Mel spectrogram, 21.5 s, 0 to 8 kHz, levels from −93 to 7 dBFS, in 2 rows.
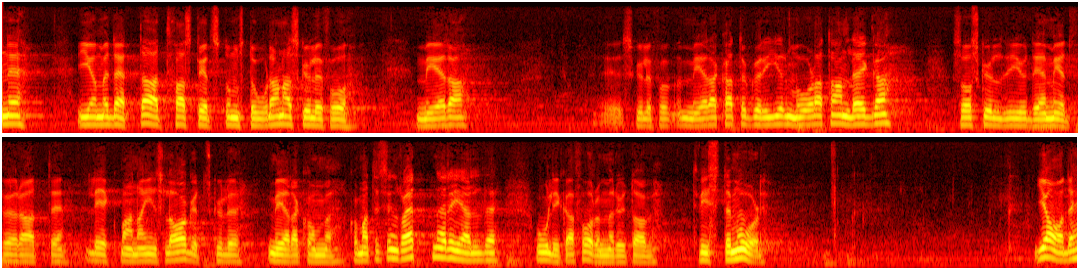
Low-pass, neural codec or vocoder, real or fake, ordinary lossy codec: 7.2 kHz; none; real; none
